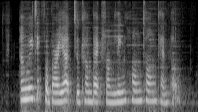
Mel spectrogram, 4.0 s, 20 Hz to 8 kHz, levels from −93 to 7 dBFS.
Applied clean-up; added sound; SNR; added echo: neural separator model SepFormer DNS4.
